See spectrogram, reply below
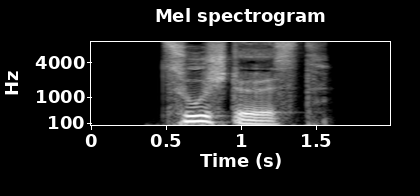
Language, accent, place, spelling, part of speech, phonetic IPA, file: German, Germany, Berlin, zustößt, verb, [ˈt͡suːˌʃtøːst], De-zustößt.ogg
- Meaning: second/third-person singular dependent present of zustoßen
